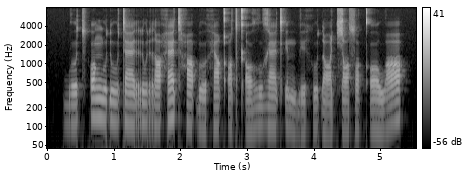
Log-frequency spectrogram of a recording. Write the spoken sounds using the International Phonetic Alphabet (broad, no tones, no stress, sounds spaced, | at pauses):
b ʊ t͡sʼ ɔ ŋ u ɗ u t æ r u r ɑ h æ t h ɑ ɓ ʊ h æ qʼ æ tˤ kʼ ɔ ɣ u ɣ æ tʼ ɪ m b ɪ h u ɗ ɑ t͡ɕ ɑ sˤ ʊ kʼ ɔ w ɑ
